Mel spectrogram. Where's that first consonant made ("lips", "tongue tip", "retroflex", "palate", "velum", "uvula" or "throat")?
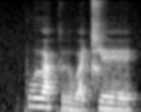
velum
